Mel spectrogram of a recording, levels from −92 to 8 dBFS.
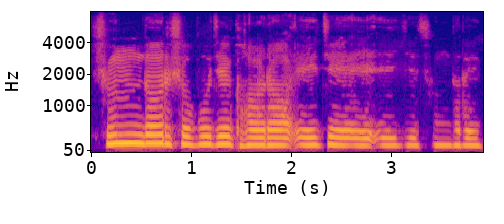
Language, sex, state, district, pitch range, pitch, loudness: Bengali, male, West Bengal, Malda, 155-175 Hz, 160 Hz, -12 LUFS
